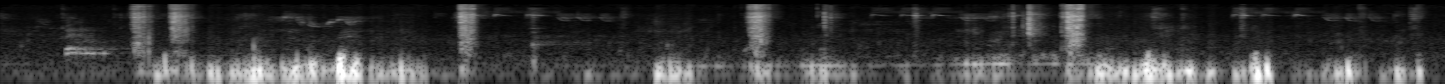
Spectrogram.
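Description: A spade scrapes and cuts through turf and earth.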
